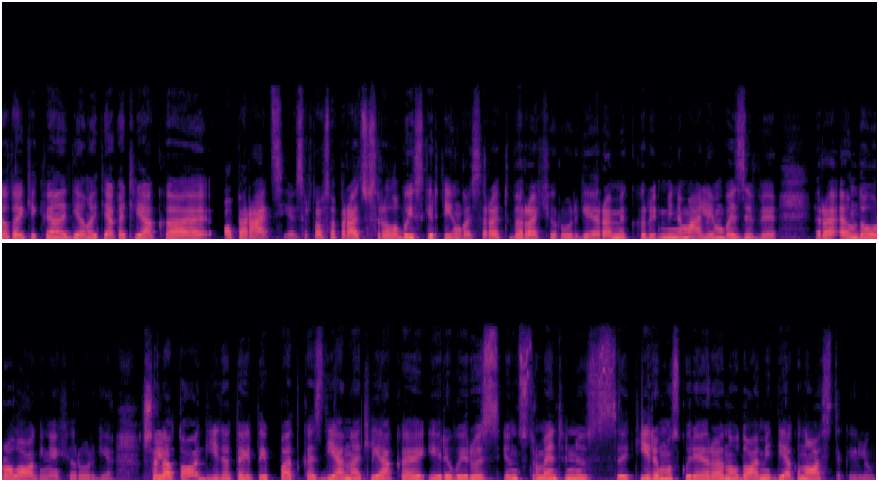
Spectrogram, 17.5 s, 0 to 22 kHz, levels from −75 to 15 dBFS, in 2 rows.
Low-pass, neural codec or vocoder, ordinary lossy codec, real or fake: 14.4 kHz; none; AAC, 64 kbps; real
